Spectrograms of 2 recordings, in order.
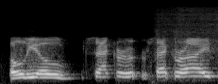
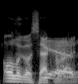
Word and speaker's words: oligosaccharides: I guess they're in the category of how you pronounce it, oleosaccharides. Fructooligosaccharides. There you go. Yes, oligosaccharides.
